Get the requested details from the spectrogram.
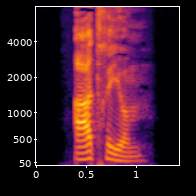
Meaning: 1. atrium (square hall) 2. Atriumhaus (building)
- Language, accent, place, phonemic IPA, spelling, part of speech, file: German, Germany, Berlin, /ˈaːtʀiʊm/, Atrium, noun, De-Atrium.ogg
